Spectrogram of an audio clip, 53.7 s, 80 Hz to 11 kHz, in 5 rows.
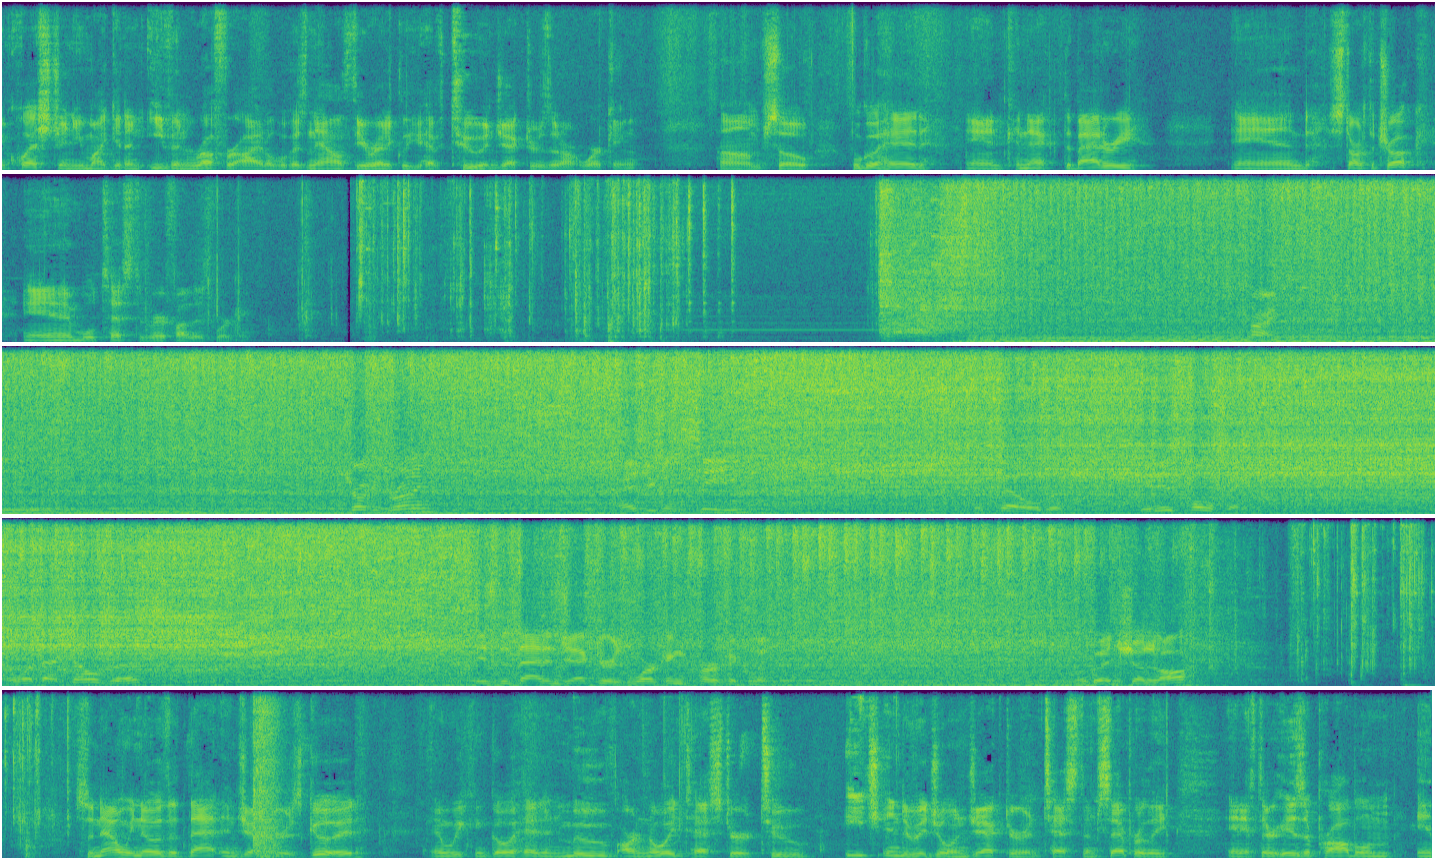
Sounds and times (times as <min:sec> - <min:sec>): Speech: 0:00.0 - 0:04.8, 0:05.4 - 0:12.7, 0:20.1 - 0:20.4, 0:24.0 - 0:24.8, 0:26.1 - 0:27.2, 0:28.7 - 0:31.0, 0:32.2 - 0:33.4, 0:35.7 - 0:38.1, 0:40.3 - 0:41.2, 0:43.6 - 0:53.7
Engine: 0:17.3 - 0:41.9
Car: 0:17.4 - 0:41.9.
